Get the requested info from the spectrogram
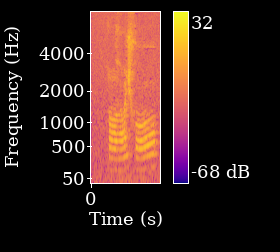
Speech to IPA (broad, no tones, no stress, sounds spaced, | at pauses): q ɑ ʁ ɑ̃ ʒ x ɔː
